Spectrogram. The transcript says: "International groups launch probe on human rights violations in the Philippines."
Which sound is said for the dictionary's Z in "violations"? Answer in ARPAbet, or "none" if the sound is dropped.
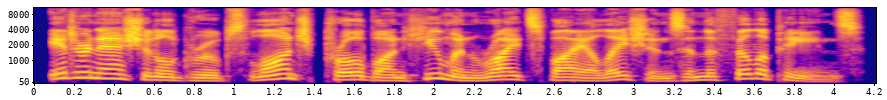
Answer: Z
